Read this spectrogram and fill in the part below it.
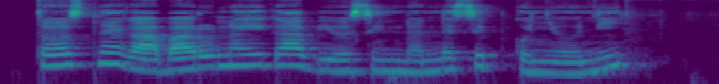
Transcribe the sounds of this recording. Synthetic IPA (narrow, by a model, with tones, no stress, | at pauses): to˦snɛ˦ɡa˨ba˦ɾu˦na˦i˦ɡa˦bi˨o˨si˨nda˨nːe˦si˦p̚ko˨ɲo˨ni˦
